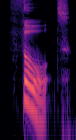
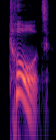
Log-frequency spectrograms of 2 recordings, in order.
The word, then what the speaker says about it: thought: thought thought thought If you don't put your tongue in the right position, it's going to go wrong.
